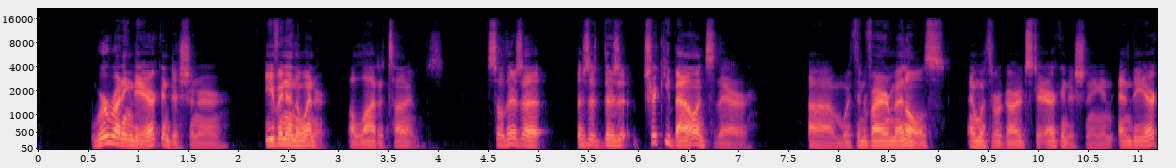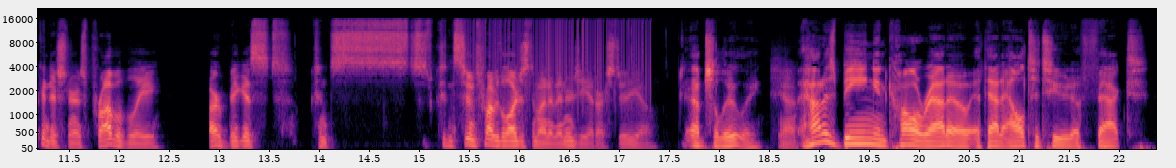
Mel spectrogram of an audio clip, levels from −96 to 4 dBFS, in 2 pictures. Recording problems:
crackling; faint; from 15 to 17 s; 20 dB below the speech

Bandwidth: 15.5 kHz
